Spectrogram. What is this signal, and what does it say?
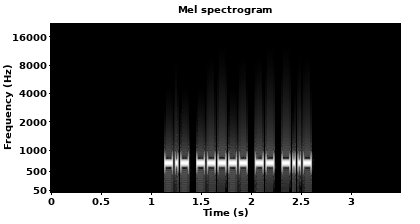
Morse code, heard as a keyed tone, about 46 wpm, 700 Hz. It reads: K0MX
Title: USA Call Signs - 4 Characters - 3x Character Spacing - 45wpm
